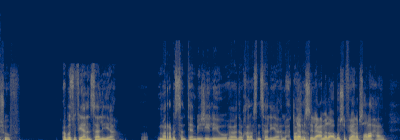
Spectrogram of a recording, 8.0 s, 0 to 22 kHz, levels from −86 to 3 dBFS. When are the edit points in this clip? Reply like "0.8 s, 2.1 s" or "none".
none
